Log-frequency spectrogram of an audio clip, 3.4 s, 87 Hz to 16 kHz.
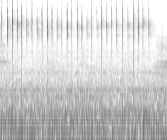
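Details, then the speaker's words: Stock Corsair OPX optical keyboard switch, about 30-50 g, with no lube or film: sharp bright clacks two or three a second, each with a thin ringing tail; unlubricated switch spring ping and scratch. "they're just stocked stock without any lube or film very clacky you can they're pinging around you you'll hear the difference here"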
